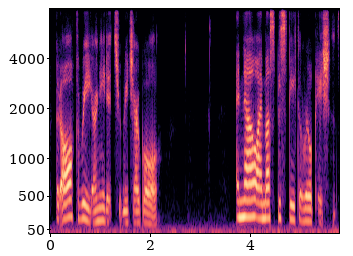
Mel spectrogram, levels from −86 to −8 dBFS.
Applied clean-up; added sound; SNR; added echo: neural diffusion model UNIVERSE++.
